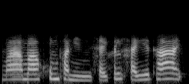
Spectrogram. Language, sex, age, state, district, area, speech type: Bodo, female, 60+, Assam, Kokrajhar, rural, conversation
